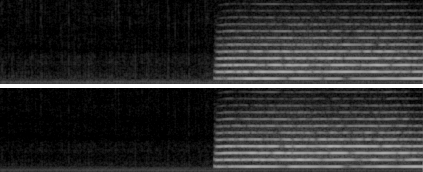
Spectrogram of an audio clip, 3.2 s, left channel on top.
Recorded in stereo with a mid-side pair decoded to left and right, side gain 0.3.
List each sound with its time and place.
1.6 s a trumpet: 60° right, 0.7 m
